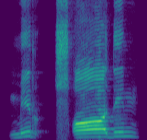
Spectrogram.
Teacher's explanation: ایک ہی کلمے میں را ساکن سے پہلے زیر اصلی ہو اور اس کے بعد حروف مستعلیہ ہو تو را ساکن کو پر پڑھیں گے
